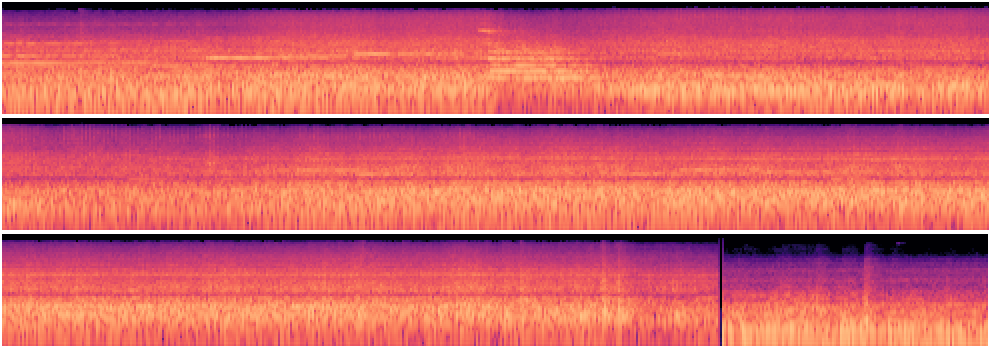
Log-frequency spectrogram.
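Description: Passenger trains in a station: a run of horn-like tones at changing pitch over the first seconds, then a short horn blast about five seconds in. After that comes the steady rumble and clatter of cars rolling past. Near the end the sound drops to a lower, duller rumble.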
